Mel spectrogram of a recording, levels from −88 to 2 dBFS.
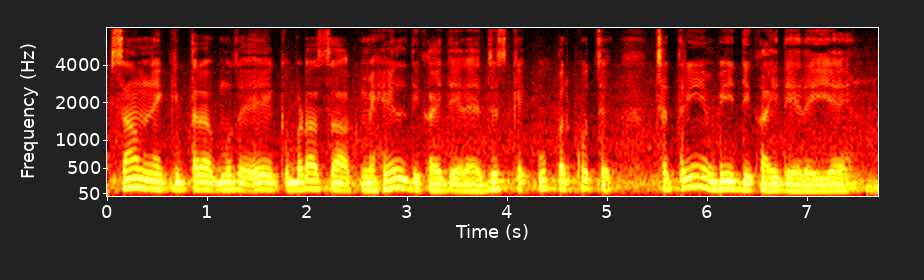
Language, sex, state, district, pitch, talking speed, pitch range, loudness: Hindi, male, Rajasthan, Bikaner, 125 Hz, 165 wpm, 110-135 Hz, -12 LUFS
